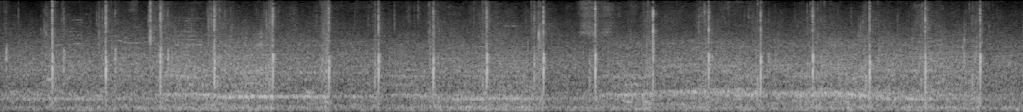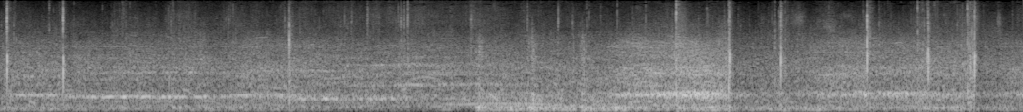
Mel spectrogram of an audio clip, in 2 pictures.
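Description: Drums beat steadily in a rhythm among a stadium crowd.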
